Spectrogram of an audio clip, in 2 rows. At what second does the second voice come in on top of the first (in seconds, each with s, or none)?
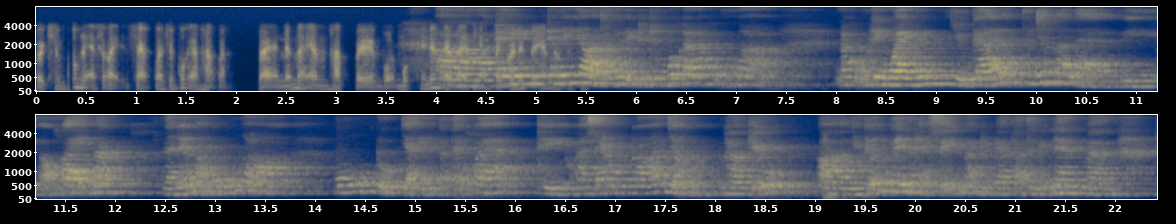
3.9 s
